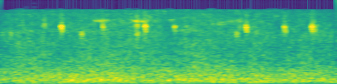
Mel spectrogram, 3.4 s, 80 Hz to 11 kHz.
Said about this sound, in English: Just south of Fond du Lac, 86 large gray turbines that are part of the Forward Wind Farm dominate what used to be just a rural landscape. On a recent evening, one turbine produced this much whooshing noise above the sound of grassland birds.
